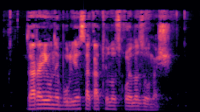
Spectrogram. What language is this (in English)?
Georgian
